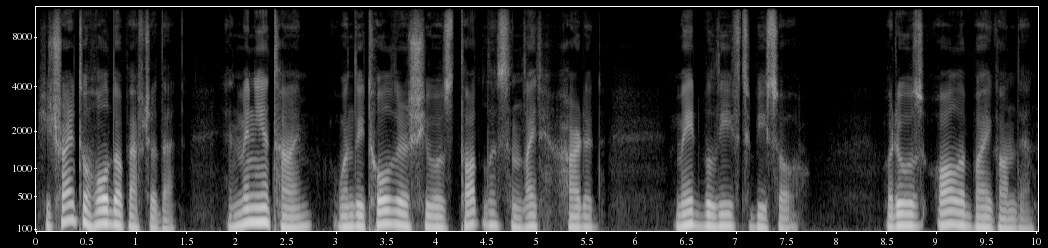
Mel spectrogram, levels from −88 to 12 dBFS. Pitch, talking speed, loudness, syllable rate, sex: 130 Hz, 190 wpm, -17 LUFS, 5.3 syllables/s, male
